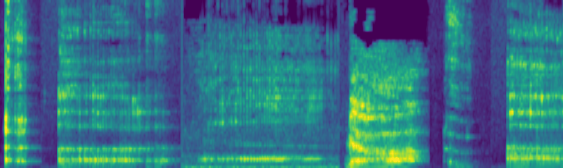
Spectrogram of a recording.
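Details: Several long, loud, rumbling burps one after another, with short gaps between them, over background music; repeated burping.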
